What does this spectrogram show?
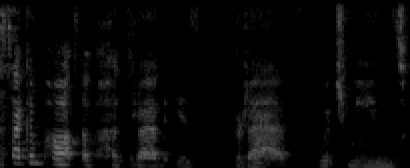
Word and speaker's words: bref: And the second part of hydref is bref, which means call or cry.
